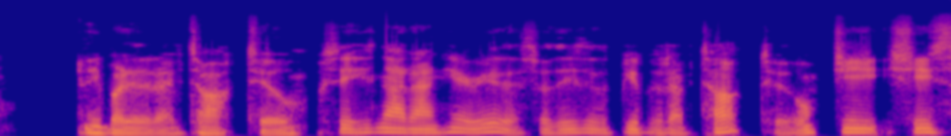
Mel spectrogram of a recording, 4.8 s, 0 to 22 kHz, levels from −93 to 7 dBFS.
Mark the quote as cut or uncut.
uncut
